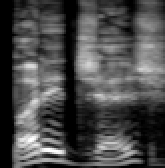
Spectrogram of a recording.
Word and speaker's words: Buttigieg: Buttigieg? – Buttigieg.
